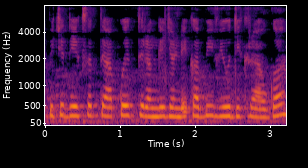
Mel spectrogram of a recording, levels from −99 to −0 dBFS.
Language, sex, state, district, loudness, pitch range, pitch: Hindi, female, Bihar, Bhagalpur, -33 LUFS, 225-245 Hz, 235 Hz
